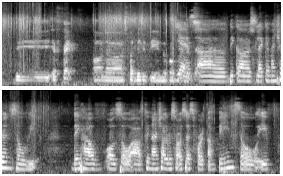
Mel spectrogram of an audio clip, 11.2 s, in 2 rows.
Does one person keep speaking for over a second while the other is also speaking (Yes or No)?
No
